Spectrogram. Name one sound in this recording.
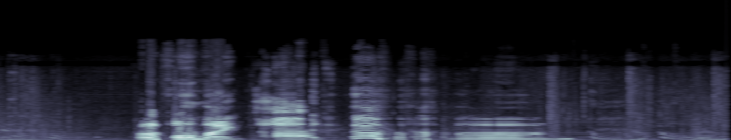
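A man grunts and shouts with effort.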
